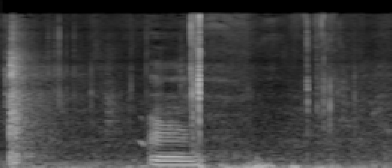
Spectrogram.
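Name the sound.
fireworks popping outside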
